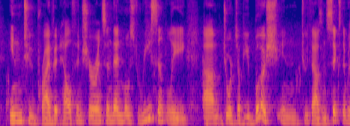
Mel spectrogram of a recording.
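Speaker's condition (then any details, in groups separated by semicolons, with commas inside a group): No condition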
